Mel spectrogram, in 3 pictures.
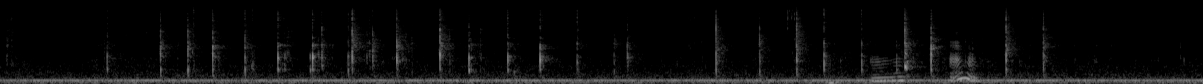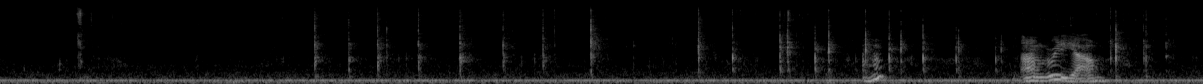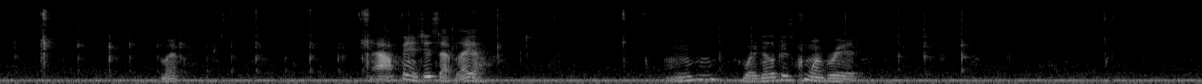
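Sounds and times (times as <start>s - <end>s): steady low hum: 0.0s - 36.0s
chewing with wet mouth smacks: 0.4s - 22.2s, 23.1s - 28.4s, 29.0s - 36.0s
short hummed vocal sound: 8.4s - 10.3s, 20.5s - 21.2s, 30.2s - 32.8s.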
